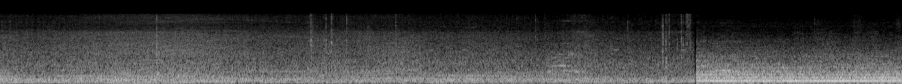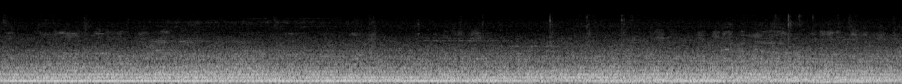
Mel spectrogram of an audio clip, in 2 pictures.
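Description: Motor vehicle engine running: an even rumble at first, then, with a sudden jump in level about seven seconds in, a louder steady low engine hum that holds unchanged.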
